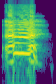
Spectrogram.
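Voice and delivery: loud, very high yelp; sudden squawk of frustration. Real, not acted. Player stuck in a game, high frustrated yelp.

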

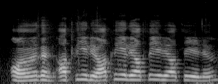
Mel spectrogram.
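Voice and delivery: loud repeated cavalry alarm; cavalry coming, panicked; alarmed warning. Real, not acted. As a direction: shout the warning in fright.

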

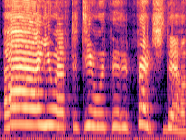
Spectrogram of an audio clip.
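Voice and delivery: high, loud, tickled exclamation; highly amused. Real, not acted. Streamer teasing French viewers about his nickname, amused and high. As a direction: crow it straight out of a laugh.

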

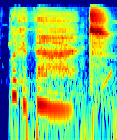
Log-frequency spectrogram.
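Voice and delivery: slow, hushed whisper of awe. Real, not acted. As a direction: whisper it in wonder. Repeats line, whispered then aloud.

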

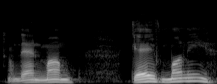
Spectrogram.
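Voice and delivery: ordinary delivery

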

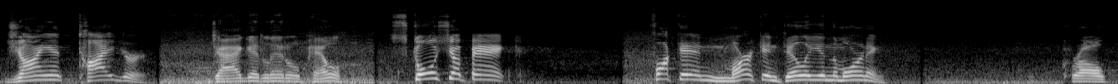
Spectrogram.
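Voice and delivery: exaggerated Canadian accent, savouring every word. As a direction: read each sign aloud in a hammed-up Canadian accent. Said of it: "reading signs in my Canadian accent".

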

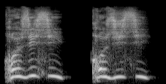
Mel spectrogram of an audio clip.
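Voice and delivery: very high little-dog voice; calling puppy. Acted. Puppy telling its master to dig, high-pitched calling. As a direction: cry it out like a small talking dog. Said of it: "criait le chien".

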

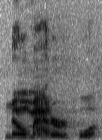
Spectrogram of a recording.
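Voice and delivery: ordinary delivery, nothing marked

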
